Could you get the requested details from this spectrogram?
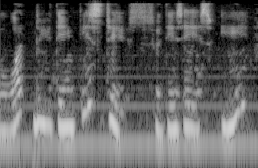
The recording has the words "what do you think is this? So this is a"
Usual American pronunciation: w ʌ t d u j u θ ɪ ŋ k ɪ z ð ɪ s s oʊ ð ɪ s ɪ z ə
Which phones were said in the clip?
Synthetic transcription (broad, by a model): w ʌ t d u j u t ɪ ŋ k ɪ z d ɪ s s oʊ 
